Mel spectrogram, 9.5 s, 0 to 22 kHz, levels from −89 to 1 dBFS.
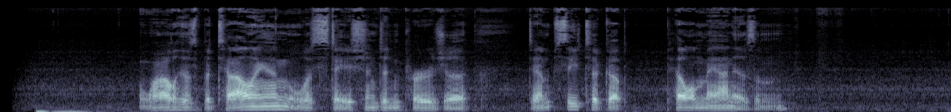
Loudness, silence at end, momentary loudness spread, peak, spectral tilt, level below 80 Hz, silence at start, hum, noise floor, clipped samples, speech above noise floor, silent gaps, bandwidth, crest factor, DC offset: -26 LUFS; 1.65 s; 11 LU; -6 dBFS; -5 dB/octave; -54 dBFS; 0.35 s; none; -57 dBFS; under 0.1%; 32 dB; none; 17 kHz; 22 dB; under 0.1%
